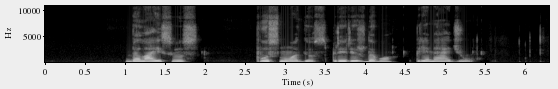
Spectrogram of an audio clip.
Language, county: Lithuanian, Vilnius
